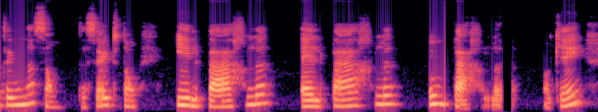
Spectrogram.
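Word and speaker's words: parlent: E aí a pronúncia fica il parle, ok?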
